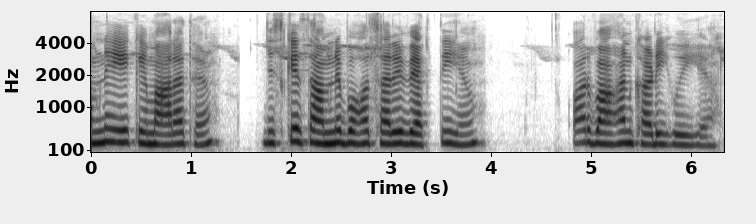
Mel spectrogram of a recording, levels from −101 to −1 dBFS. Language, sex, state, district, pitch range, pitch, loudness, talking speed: Hindi, female, West Bengal, Purulia, 220-250 Hz, 240 Hz, -16 LUFS, 140 wpm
